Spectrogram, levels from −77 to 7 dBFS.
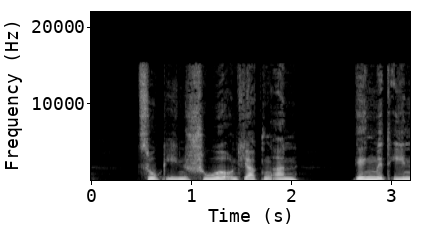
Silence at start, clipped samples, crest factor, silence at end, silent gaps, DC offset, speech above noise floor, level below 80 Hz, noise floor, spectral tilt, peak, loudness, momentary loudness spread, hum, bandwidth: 0.5 s; under 0.1%; 16 dB; 0 s; none; under 0.1%; 29 dB; -60 dBFS; -46 dBFS; -6.5 dB/octave; -2 dBFS; -18 LUFS; 7 LU; none; 15.5 kHz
